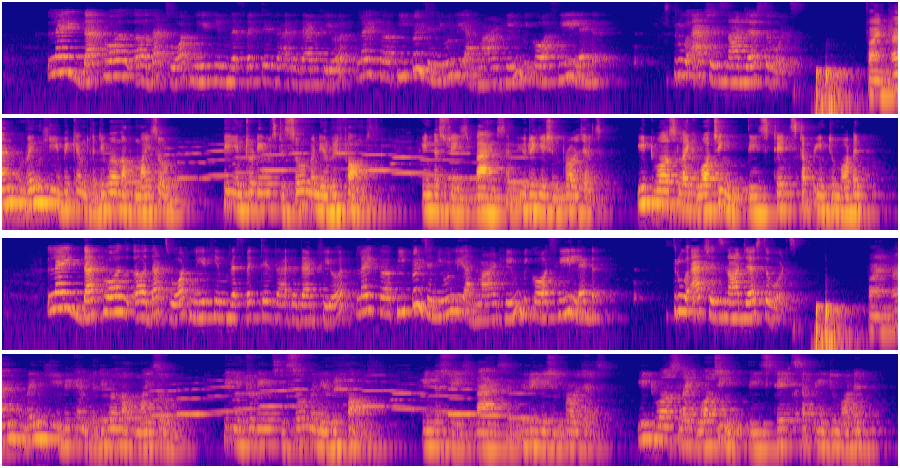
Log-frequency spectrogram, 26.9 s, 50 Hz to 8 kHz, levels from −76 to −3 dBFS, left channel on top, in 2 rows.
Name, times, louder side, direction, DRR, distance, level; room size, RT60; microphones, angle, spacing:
voice 1, 0.7-9.0 10.1-11.9 12.2-12.4, right 5 dB, 60° right, 0.4 m, -27 dB
voice 2, 13.0-16.2 16.8-19.1 19.7-22.5 23.0-26.3, left 7 dB, 85° left, 0.3 m, -24 dB
Wind instrument woodwind instrument, 14.7-18.0 18.3-21.8, equal, 15° left, 0.4 m, -34 dB
6.7 x 2.7 x 2.6 m
head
